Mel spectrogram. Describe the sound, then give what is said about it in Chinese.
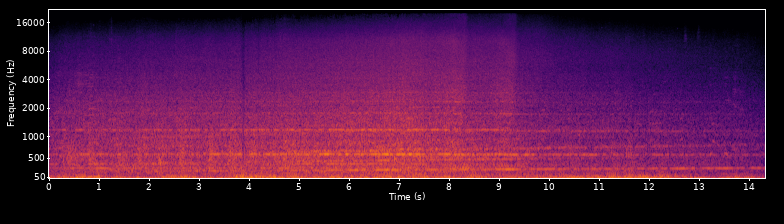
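A train rushes past while speeding up, in a loud, steady roar of wind-like noise, with sustained metallic whining tones running through it and a brief swell of hiss midway. “会听到风声有点大哦，是因为车子在经过。好，真的要越开越快了。”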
